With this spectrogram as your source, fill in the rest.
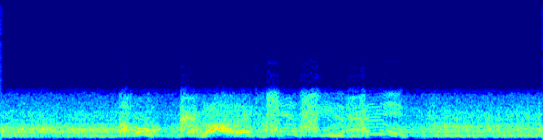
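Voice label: English searchlite mood low; speech; War Thunder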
